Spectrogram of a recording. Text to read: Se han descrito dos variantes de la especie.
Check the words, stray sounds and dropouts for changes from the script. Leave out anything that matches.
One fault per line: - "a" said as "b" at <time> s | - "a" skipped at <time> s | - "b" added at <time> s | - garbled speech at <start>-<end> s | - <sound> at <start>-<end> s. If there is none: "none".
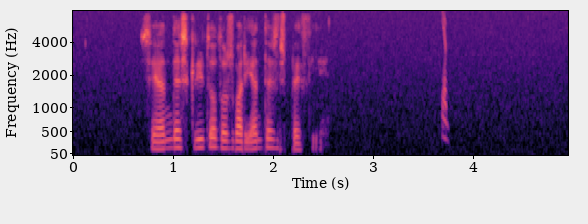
- "de la" skipped at 2.1 s
- chirp at 3.7-3.8 s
